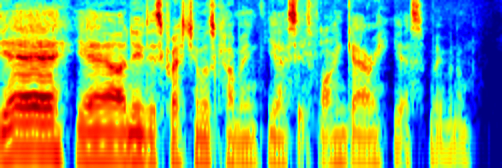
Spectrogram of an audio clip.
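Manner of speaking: mock sarcastic, dismissive brush-off tone. Imitating a developer's reply after being asked how things are going: imitating Pierre's sarcastic tone. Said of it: "You sound so sarcastic".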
